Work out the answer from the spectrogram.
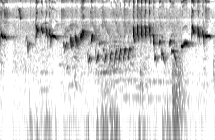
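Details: Aceh-type white-rumped shama, a breeding-stock bird, sings a rich varied phrase: clear whistled slurs, then a fast run of bright rising notes and sharp upslurred whistles, ending with a sustained high whistle.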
